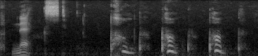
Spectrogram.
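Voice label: "pump", spoken word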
